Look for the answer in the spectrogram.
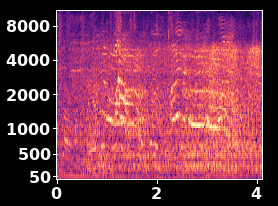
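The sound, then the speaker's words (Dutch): A police helicopter drones overhead above a favela, its steady, loud rotor roar filling the background while voices and children's chatter rise faintly through the noise. “Dat is een helikopter van de Meestal als er een inval eh, in een favelle is met uh, gepantserde auto's beneden, krijgen ze meestal uh, eh, escort.”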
